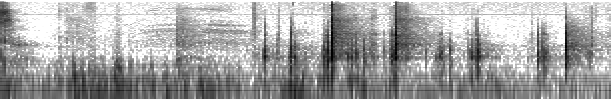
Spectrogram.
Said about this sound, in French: Ça, c'est le bruit de l'emballage très à ouvrir ce yaourt.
